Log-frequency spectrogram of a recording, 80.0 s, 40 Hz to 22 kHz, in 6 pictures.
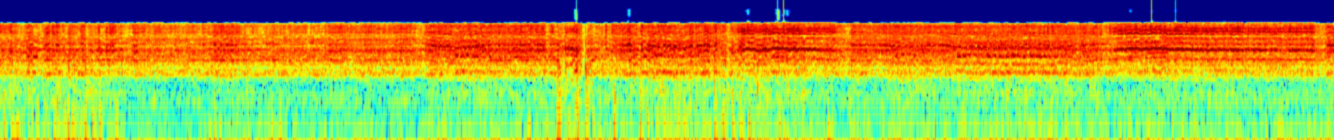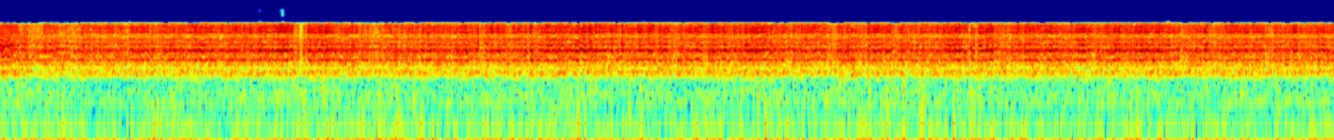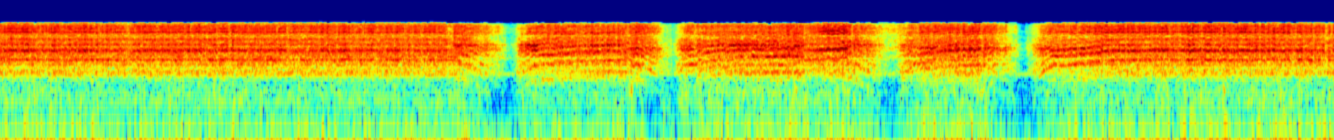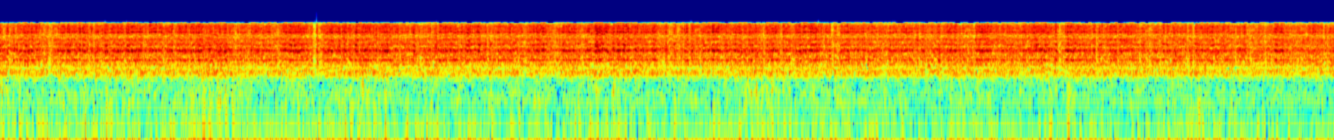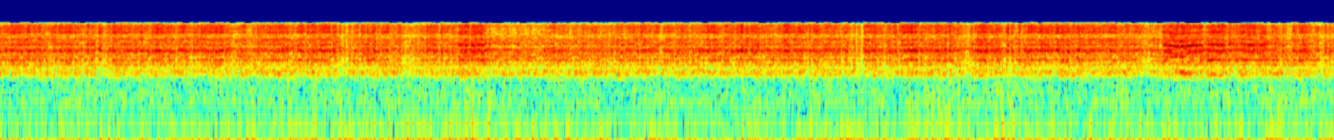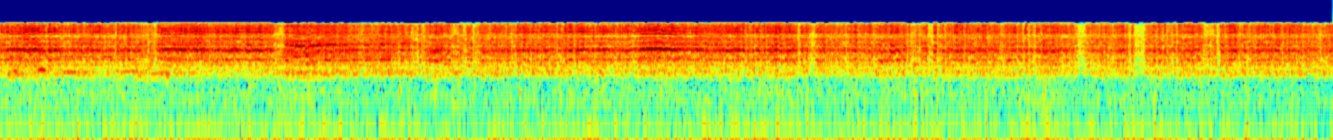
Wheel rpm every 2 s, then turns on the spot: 200, 200, 200, 200, 200, 200, 200, 200, 200, 200, 200, 200, 200, 200, 200, 120, 130, 140, 130, 200, 200, 200, 200, 200, 200, 200, 200, 200, 200, 200, 200, 200, 200, 200, 200, 200, 200, 200, 200, 200.
none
